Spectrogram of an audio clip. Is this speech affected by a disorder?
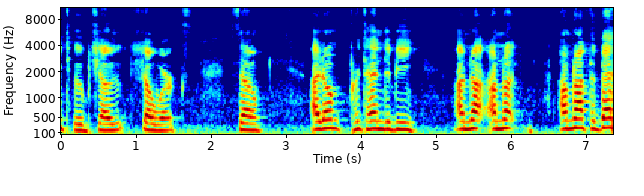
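Yes: cerebral palsy.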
